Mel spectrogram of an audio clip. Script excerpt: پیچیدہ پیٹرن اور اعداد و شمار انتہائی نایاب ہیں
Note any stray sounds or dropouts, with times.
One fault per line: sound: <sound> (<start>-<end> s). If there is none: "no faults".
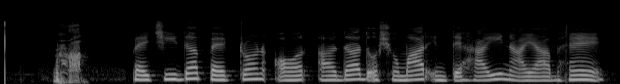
sound: laugh (0.5-0.9 s)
